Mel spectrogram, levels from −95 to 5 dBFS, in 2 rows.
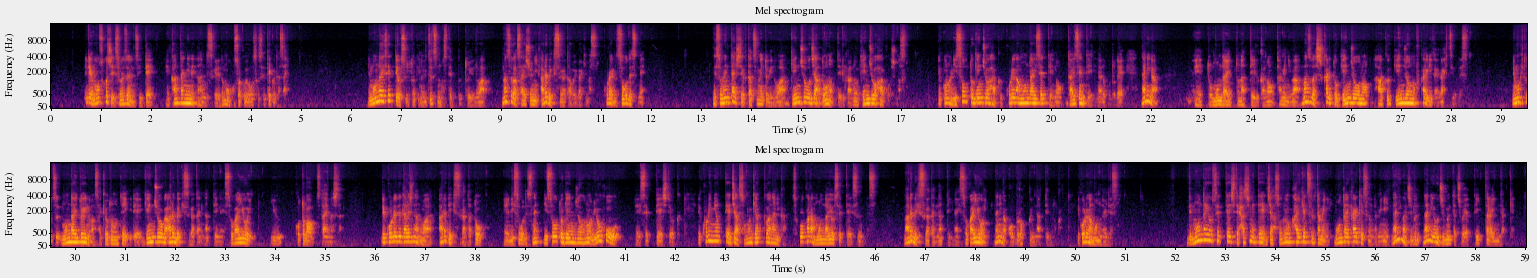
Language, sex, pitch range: Japanese, male, 105-165 Hz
